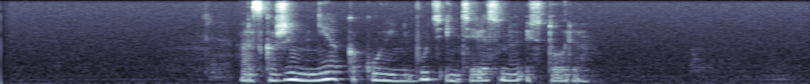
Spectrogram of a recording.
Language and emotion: Russian, neutral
